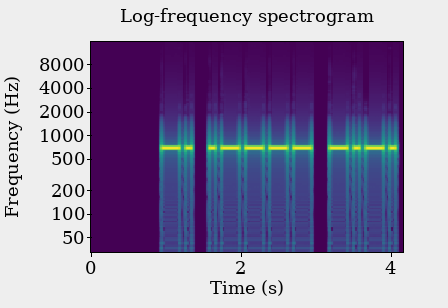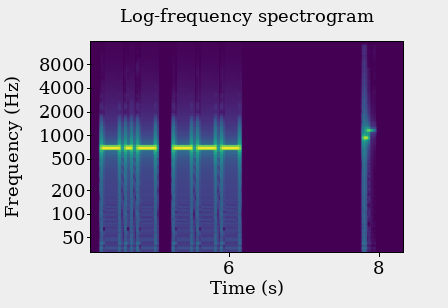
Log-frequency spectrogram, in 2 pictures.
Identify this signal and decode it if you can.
Morse code, heard as a keyed tone, about 15 wpm, 700 Hz. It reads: N1CKO
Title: USA Call Signs Repeated 3x 15wpm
